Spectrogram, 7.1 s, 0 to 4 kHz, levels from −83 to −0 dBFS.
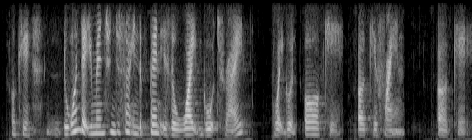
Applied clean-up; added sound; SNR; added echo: none; none; none; none.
